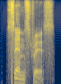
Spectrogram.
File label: "seamstress", British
